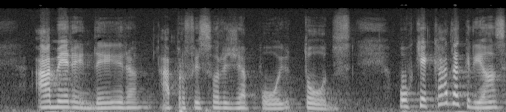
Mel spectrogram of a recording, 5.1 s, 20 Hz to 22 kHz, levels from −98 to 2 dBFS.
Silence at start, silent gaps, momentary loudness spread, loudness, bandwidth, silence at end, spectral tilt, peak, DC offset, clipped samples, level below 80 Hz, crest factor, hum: 0 s; none; 13 LU; -26 LUFS; 16 kHz; 0 s; -4 dB/octave; -10 dBFS; under 0.1%; under 0.1%; -46 dBFS; 18 dB; none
